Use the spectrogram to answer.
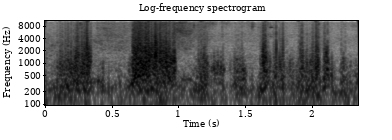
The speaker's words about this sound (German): Da ist es schon wieder windig.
